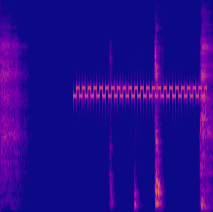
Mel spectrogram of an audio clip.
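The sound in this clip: A phone rings with a steady, high electronic tone lasting about two seconds, broken by a few short bursts of sound. A brief voice comes just before it, followed by a moment of silence.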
